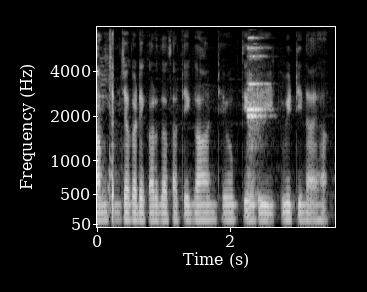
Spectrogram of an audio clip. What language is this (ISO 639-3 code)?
mar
